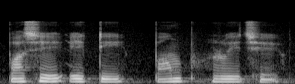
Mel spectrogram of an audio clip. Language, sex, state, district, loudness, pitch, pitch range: Bengali, male, West Bengal, Cooch Behar, -17 LUFS, 130 Hz, 120-135 Hz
